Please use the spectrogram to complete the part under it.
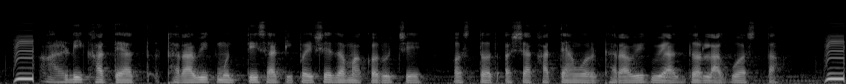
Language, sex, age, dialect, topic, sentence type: Marathi, male, 18-24, Southern Konkan, banking, statement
